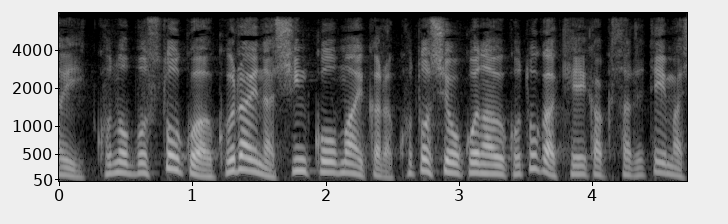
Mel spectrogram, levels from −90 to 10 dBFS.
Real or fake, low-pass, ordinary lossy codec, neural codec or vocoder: real; 7.2 kHz; none; none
